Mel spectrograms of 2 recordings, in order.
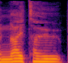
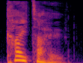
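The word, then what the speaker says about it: Ngāi Tahu: So sometimes you'll hear Ngaitahu pronounced as Kaitahu. That's also very, very common as well.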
